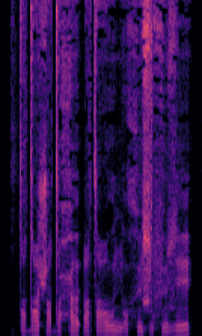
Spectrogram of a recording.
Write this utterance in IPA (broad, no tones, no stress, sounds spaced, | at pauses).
tˤ ə dˤ o ʃ ʏ dˤ ʏ ħ ɐ ʔ i tˤ ʏ w o ɲ ɔ x ʏ ɕ ʊ f ʏ ɮ e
